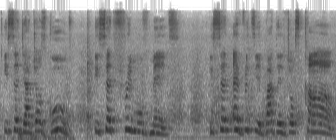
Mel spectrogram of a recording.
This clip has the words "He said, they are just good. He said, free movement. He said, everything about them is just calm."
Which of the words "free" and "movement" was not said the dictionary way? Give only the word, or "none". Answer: none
